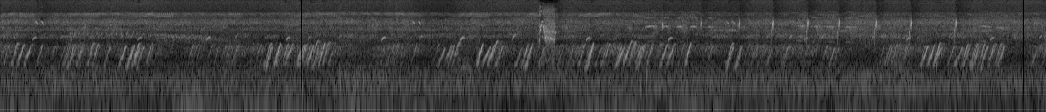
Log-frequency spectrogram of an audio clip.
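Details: Bubbling kassinas (Kassina senegalensis) call in a chorus of short liquid popping notes, mixed with shrill whistles of painted reed frogs, at a dam in summer on a January afternoon in a South African game reserve.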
